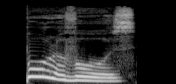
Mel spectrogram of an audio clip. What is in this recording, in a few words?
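"boerewors", British English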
